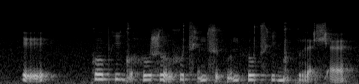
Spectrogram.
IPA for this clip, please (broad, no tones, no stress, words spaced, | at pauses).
ḛ | kopʰiɡo̰huːɬ lo̰xʷit͡sʰḛm ɬḛkʷ ḛmθut͡sʰi ɡṵkʷ ræ̰çæ̰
